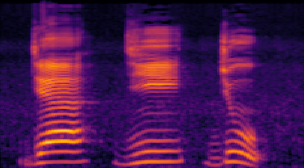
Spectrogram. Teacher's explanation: tengah lidah bertemu dengan langit-langit bagian atas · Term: huruf Jim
